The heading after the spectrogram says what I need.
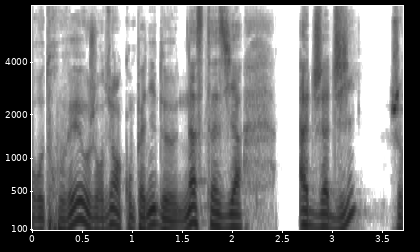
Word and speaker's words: Nastasia Hadjadji: Je suis très heureux de vous retrouver aujourd'hui en compagnie de Nastasia Hadjadji. Je prononce bien ?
